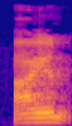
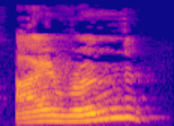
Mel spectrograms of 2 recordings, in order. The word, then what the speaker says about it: iron: Some people pronounce it with the R, but I personally would not pronounce this with the R.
